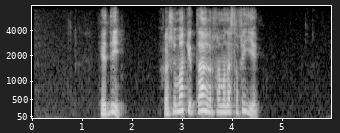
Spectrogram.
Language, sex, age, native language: Icelandic, male, 50-59, Icelandic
